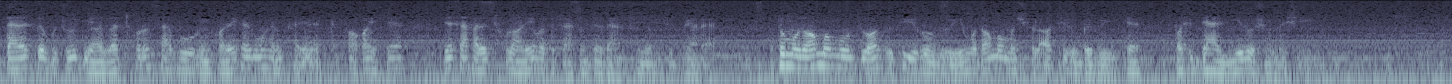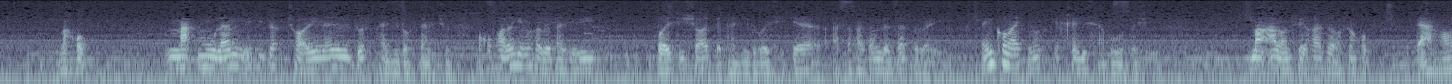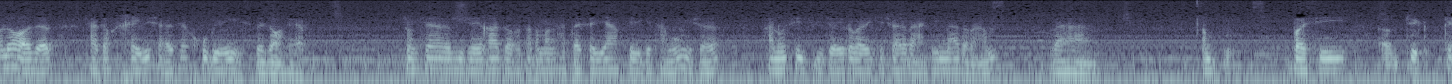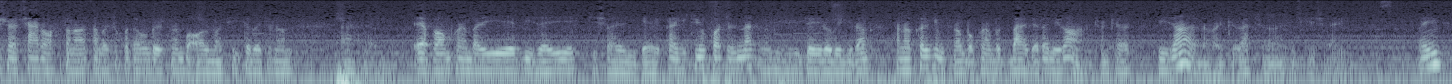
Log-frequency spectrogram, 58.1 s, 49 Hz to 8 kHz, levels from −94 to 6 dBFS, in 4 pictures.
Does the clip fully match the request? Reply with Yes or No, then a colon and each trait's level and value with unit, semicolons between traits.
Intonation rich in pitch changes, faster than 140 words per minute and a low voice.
Yes: wide, 6.3 semitones; fast, 155 wpm; low, 100 Hz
